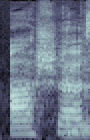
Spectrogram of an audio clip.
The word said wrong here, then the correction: Asa Butterfield: It's Asa Butterfield.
